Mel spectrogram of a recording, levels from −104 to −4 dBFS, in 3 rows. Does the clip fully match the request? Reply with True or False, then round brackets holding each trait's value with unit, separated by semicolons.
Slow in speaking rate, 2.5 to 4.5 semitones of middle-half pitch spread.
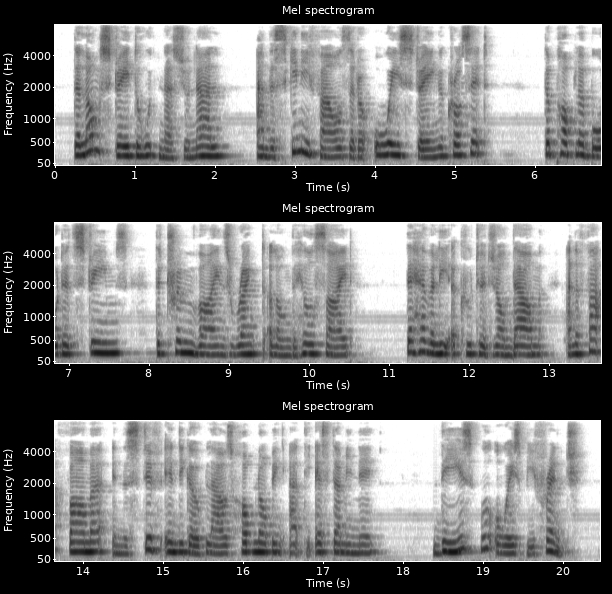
False (145 wpm; 2.9 semitones)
